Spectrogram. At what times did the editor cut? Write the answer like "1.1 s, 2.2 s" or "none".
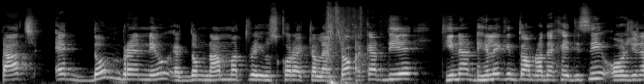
3.6 s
